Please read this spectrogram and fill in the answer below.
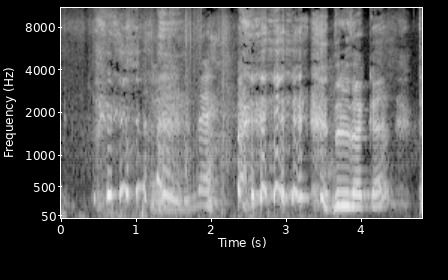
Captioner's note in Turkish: gülüyor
